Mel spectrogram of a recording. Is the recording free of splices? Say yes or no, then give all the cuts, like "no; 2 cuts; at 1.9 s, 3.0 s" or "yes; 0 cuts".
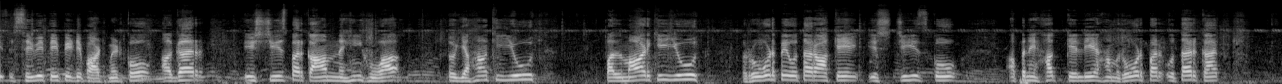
yes; 0 cuts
